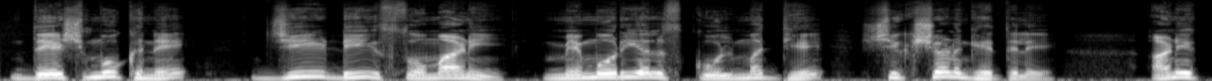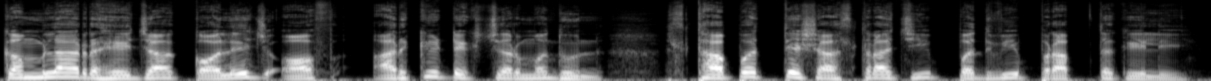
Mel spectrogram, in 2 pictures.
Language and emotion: Marathi, neutral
